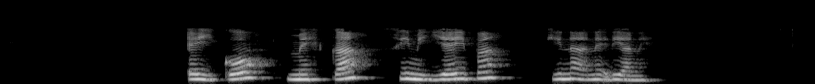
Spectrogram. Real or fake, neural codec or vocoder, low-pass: real; none; 5.4 kHz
